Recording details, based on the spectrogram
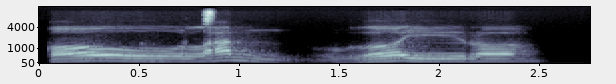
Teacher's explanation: Qaulan ghaira. Ini ada fathah tanwin bertemu dengan ghain dibaca jelas, bacaan izhar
